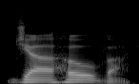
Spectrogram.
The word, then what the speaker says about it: Jehovah: a superstition about it and passing through Germanic regions y's are pronounced like J's W's pronounced like V's you end up with the name Jehovah so that's where the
